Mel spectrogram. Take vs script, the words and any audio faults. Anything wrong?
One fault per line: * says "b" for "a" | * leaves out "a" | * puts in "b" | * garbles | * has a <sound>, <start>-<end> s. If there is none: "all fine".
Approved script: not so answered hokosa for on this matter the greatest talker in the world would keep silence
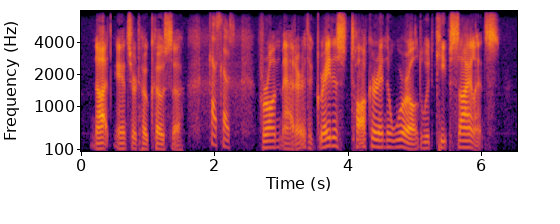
* leaves out "so"
* has a chirp, 1.9-2.4 s
* leaves out "this"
